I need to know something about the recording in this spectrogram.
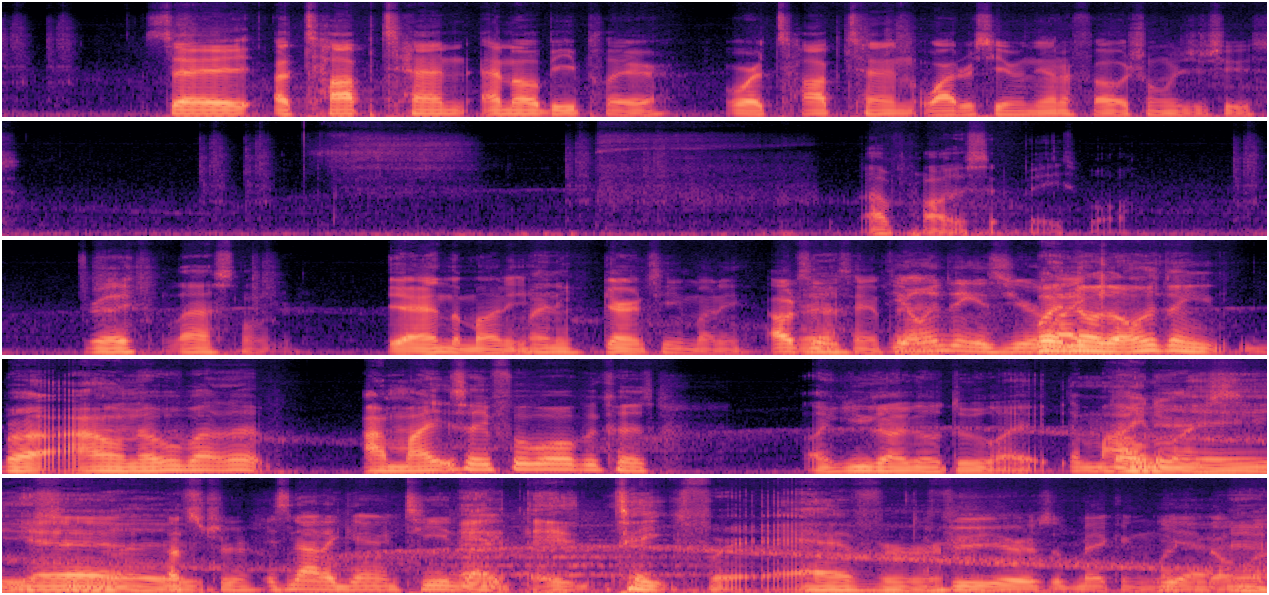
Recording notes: join the boys in the truck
